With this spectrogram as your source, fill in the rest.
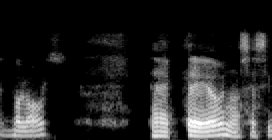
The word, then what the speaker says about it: Dolors: Porque si trabajas en una farmacia y te llamas María Dolores, en catalán, ¿no? Se llama María Dolors.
